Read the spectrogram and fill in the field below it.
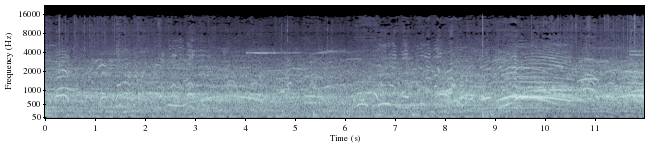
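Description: Nearby spectators shout and cheer, growing louder near the end.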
